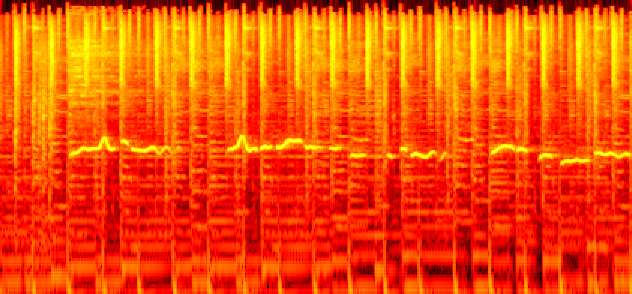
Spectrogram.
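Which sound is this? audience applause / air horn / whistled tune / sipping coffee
whistled tune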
